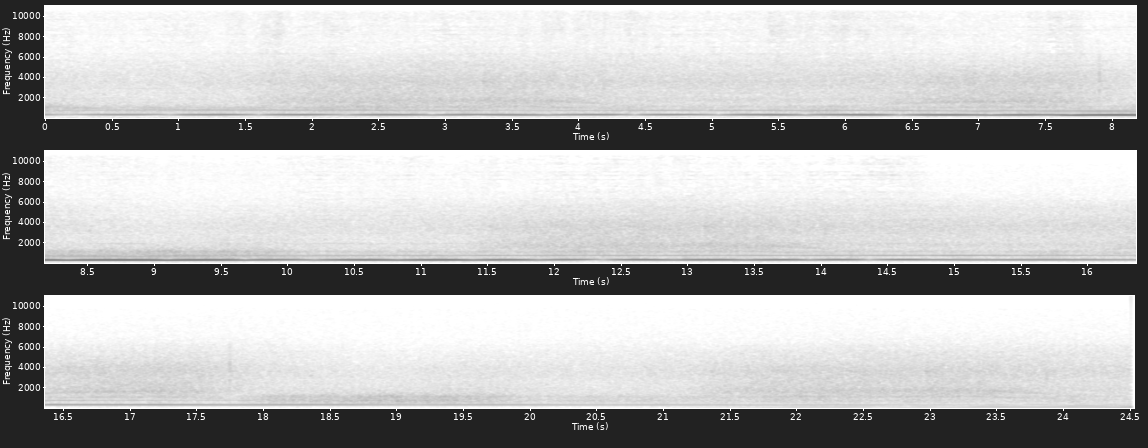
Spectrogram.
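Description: Crystal singing bowls ringing with two close, steady tones that beat against each other in a slow pulse, swelling about eight seconds in and fading away from about fifteen seconds. A deeper tone comes in near the end.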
